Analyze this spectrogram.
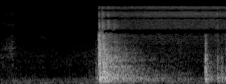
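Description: Raw meat slaps down onto a hot grill.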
